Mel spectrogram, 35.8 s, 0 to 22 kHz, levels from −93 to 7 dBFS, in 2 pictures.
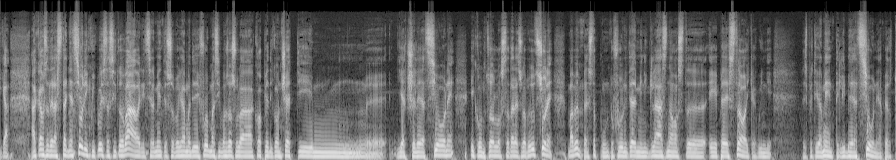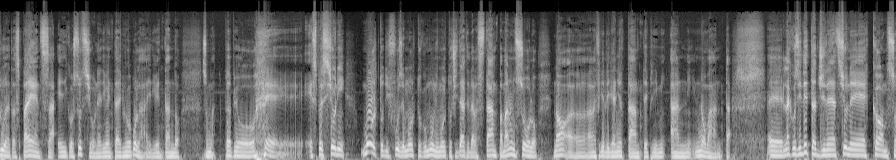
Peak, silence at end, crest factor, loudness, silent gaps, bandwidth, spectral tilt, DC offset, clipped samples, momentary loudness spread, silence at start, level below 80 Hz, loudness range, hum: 0 dBFS; 0 s; 8 dB; -8 LUFS; none; 17 kHz; -4.5 dB/octave; under 0.1%; 0.3%; 7 LU; 0 s; -28 dBFS; 3 LU; none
